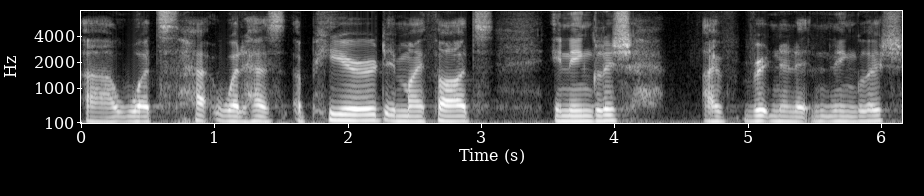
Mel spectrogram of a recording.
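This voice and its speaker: At a fairly slow pace, a man speaks with a fairly high pitch and monotone, flat intonation. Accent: Spanish. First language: Spanish. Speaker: poet. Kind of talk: interview. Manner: halting.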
